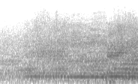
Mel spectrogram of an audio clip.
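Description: Race cars roaring through the S-curves in a racing video game, a steady loud engine drone that swells as the pack passes, with faint tire squeal.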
